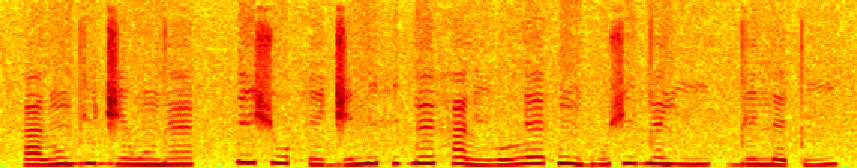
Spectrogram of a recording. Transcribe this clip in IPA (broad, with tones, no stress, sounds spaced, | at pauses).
a˨ l ũ˧ d i˧ d͡ʒ e˧ w ũ˧ d ɛ̃˦ | k͡p e˦ ʃ o˧ h e˨ d͡ʒ e˨˦ n i˧ h i˦ ɡ͡b ɛ̃˦ h a˦˨ l i˨ l o˨˦ l ɛ˦ h ũ˦˨ ɡ͡b u˨˦ ʃ i˦ d ɛ̃˦ j i˧ | d e˧ n ɛ˨ t i˨˦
